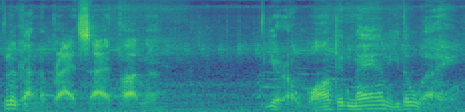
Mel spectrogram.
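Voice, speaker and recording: A hulking mercenary with a rumbling, gravelly growl that sits right at the bottom of the range. He drawls slowly and taunts, and his pitch still swings widely. Orchestral music plays behind him. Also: big pitch swings, exaggerated voice. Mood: taunting. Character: brash hulking male mercenary convict, mocking. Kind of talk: video game cutscene acting.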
